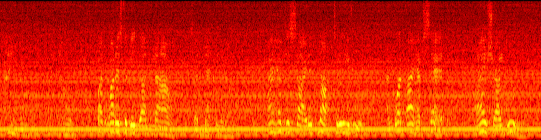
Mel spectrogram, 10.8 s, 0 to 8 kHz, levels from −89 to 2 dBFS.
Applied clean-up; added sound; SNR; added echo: none; Mechanisms; 1 dB; reverberation time 0.6 s.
